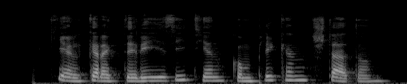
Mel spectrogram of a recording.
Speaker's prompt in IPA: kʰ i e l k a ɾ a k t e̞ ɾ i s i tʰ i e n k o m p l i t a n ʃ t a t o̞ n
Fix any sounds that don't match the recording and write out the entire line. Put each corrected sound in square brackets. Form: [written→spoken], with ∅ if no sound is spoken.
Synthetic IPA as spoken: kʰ i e l k a ɾ a k t e̞ ɾ i [s→z] i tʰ i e n k o m p l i [t→k] a n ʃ t a t o̞ n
